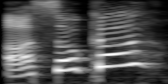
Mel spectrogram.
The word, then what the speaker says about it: Ahsoka: Uh, it's pronounced Ahsoka.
